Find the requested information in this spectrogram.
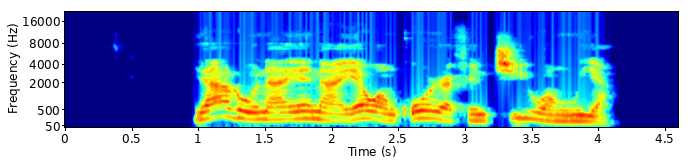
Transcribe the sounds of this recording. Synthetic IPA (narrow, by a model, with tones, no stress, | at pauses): jaː˦ɽoː˨naː˦jɐ˦naː˨jɐ˦wɐ˨ŋkʷʼoː˦ɽɐ˨ɸɪ˦nt͡ʃiː˦wɔ˨ŋwʊ˦jaː˨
